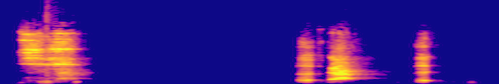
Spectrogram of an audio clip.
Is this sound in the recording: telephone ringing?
no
